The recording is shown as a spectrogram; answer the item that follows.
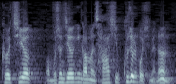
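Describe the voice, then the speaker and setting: Guy pastor teaching bible class, kinda high voice, bounces all over, quizzes the room. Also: normal speed. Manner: animated, acts out quotes and quizzes the class. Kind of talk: Bible study lecture. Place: church classroom.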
